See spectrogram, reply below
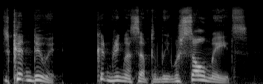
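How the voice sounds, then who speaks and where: A man in his forties giving sarcastic, animated reaction commentary from a home room on a boom microphone. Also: fairly quick, husky. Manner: sarcastic, animated, mocking voices. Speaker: reaction channel host. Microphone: studio mic on boom arm.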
